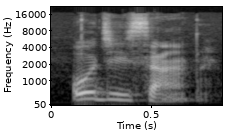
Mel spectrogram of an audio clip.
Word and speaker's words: おじさん: pronounce that long vowel, there's another word in Japanese. It's おじさん. Oji-san means uncle.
